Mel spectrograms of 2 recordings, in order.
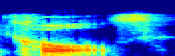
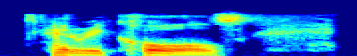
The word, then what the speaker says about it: Henry Coles: this history, is Henry Coles. It's pronounced Coles. You might look at it with the W, but Henry Coles.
